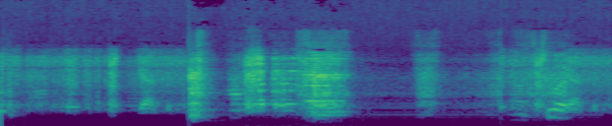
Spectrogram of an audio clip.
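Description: A voice talking over soft music, with a short pause a little past halfway.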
